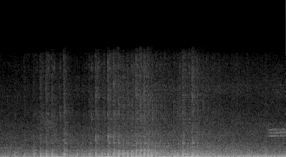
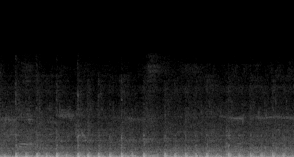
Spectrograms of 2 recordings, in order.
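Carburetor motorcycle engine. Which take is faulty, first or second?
first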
